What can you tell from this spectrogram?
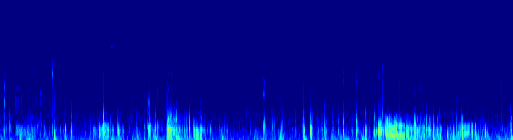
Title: I think my stomach is being very noises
